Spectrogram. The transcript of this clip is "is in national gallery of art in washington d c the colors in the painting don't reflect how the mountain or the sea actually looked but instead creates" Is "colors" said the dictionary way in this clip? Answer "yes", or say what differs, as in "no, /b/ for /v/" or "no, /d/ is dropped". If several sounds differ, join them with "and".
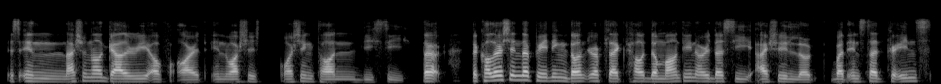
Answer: no, /s/ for /z/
